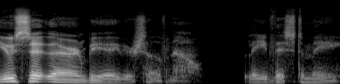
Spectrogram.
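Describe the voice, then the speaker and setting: In a put-on character voice, a man talks at a moderate pace with a very deep, low pitch and a raspy texture. His intonation is lively, and his loudness swings widely. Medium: read story.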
